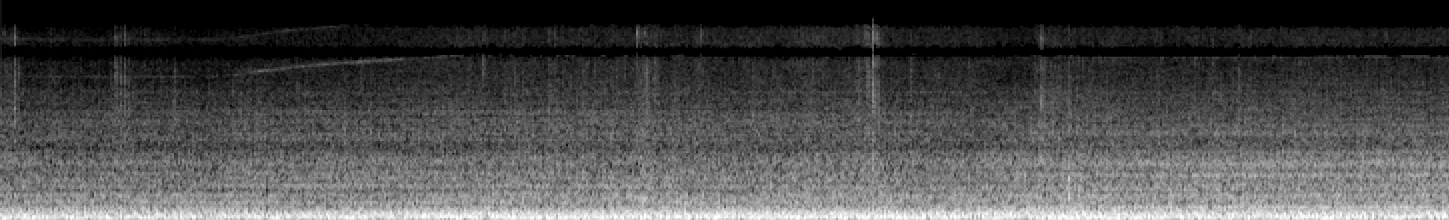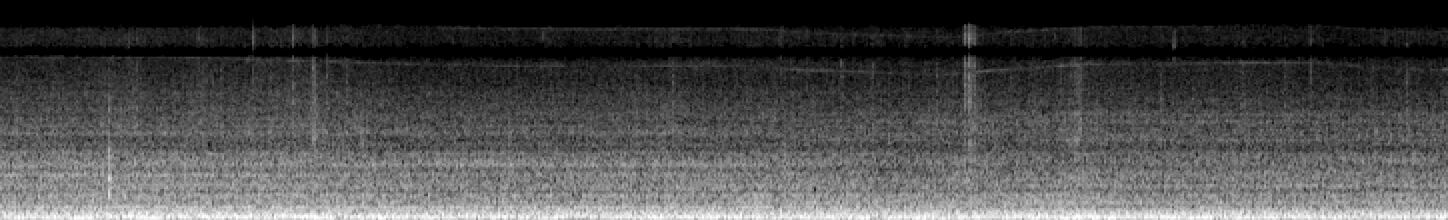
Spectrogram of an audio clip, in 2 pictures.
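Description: Diesel engine of a loaded semi truck running steadily, heard from inside the cab as a low drone with road noise, plus a few faint clicks.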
